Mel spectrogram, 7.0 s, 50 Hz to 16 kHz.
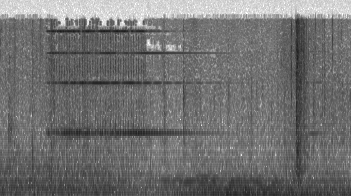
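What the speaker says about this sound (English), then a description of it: "The payphone at the edge of the plaza was ringing again." An old-style payphone bell in the video game Alan Wake 2 rings in a couple of bursts over a low ambient hum, with a sharp clatter near the end.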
